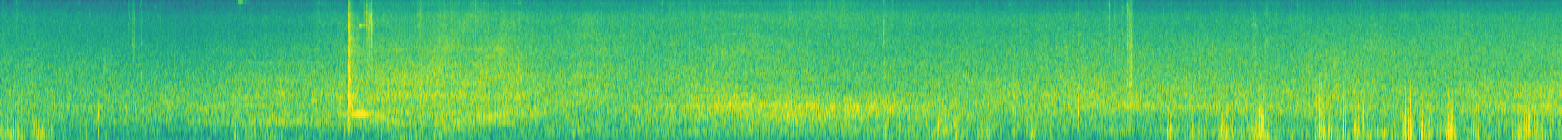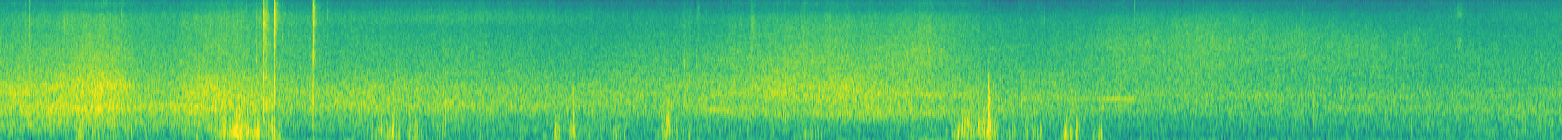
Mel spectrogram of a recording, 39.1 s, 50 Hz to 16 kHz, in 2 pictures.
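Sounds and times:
wind on microphone: 0.0s - 0.8s, 14.4s - 19.6s, 21.8s - 23.2s, 30.9s - 33.7s.

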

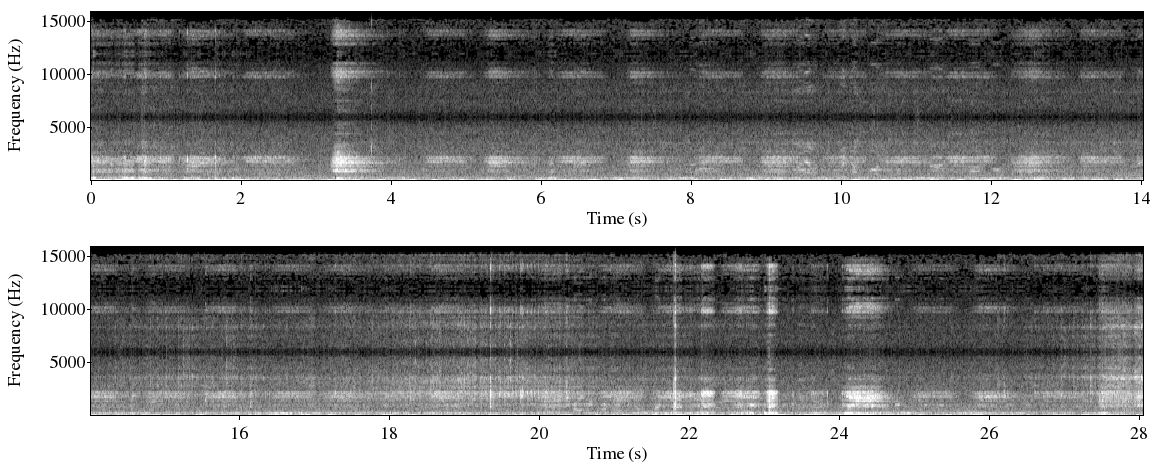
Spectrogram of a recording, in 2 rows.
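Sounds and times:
low background noise: 0.0s - 28.0s
faint distant voices: 6.1s - 19.2s, 19.9s - 28.0s
mountain bike rolling over rocks: 14.0s - 24.1s, 25.8s - 28.0s.

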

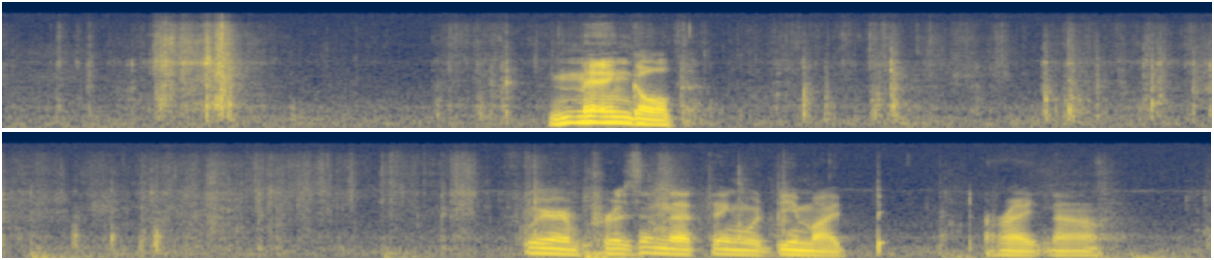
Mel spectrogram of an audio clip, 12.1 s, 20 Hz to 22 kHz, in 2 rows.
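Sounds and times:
plastic wrapping crinkling: 3.7s - 9.6s.

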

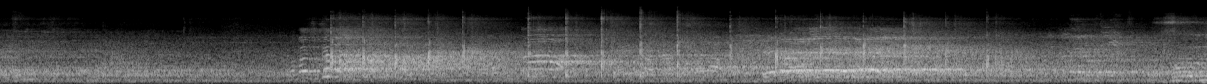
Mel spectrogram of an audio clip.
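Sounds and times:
players shouting in echoing hall: 3.0s - 12.0s.

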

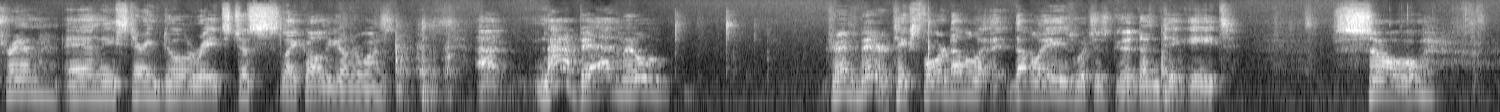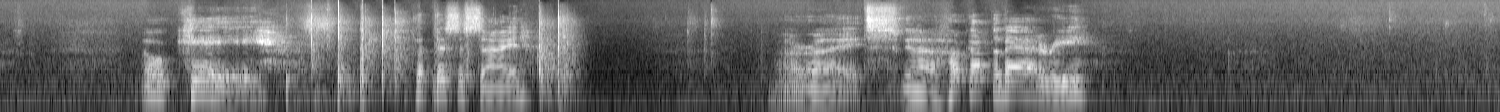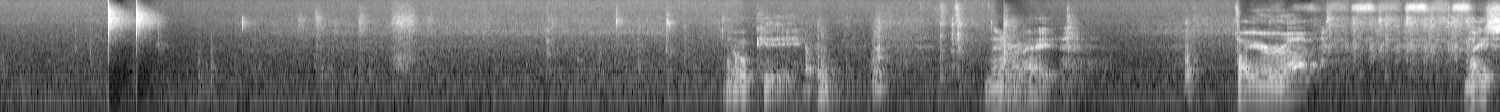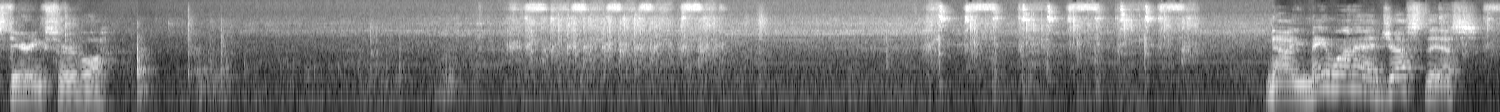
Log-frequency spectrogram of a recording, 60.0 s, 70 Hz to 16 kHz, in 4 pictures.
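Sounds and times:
steering servo whirring: 47.9s - 57.7s, 59.7s - 60.0s.

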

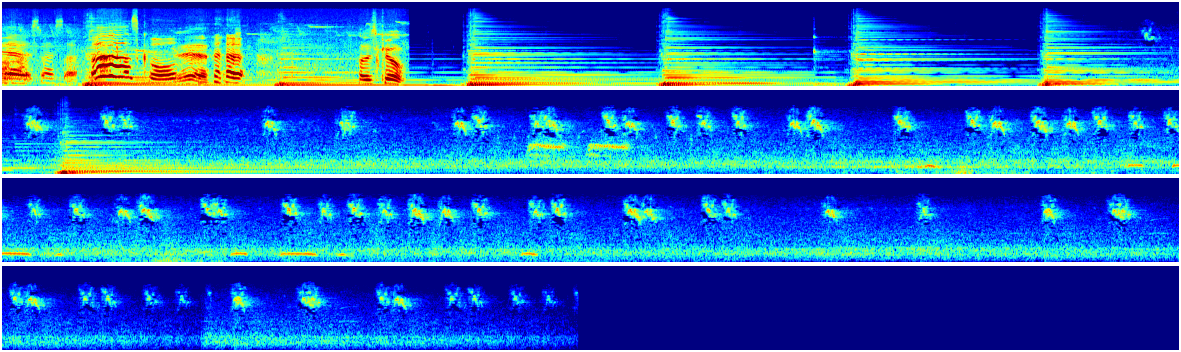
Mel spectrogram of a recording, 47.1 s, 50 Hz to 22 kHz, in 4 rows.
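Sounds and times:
small birds chirping: 0.0s - 4.1s, 11.3s - 41.1s.

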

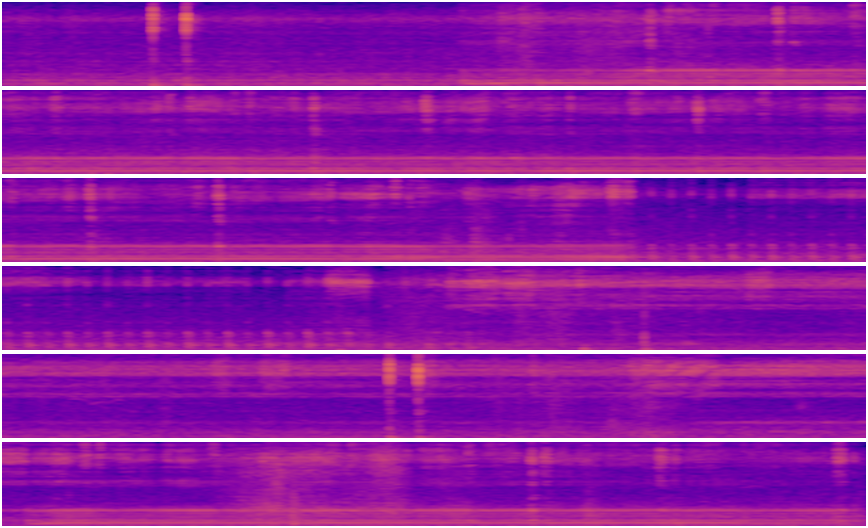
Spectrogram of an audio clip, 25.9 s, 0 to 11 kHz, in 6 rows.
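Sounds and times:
electric actuator whining: 20.7s - 25.9s.

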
